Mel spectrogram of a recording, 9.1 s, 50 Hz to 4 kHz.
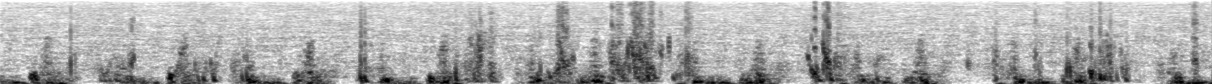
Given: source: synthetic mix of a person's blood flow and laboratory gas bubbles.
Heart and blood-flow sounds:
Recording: Doppler ultrasound of blood flow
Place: precordium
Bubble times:
0.49-0.60 s: bubbles
0.72-1.03 s: bubbles
1.42-1.65 s: bubbles
1.78-1.90 s: bubbles
2.67-2.79 s: bubbles
3.37-3.77 s: bubbles
4.01-4.34 s: bubbles
4.55-5.23 s: bubbles
6.03-6.37 s: bubbles
6.54-6.64 s: bubbles
7.24-7.28 s: bubbles
7.43-7.50 s: bubbles
7.75-7.83 s: bubbles
7.97-8.50 s: bubbles
8.93-9.00 s: bubbles
From the record:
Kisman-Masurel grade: 242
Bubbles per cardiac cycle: several, 3 to 8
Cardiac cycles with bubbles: 100%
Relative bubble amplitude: moderate (0.250 to 0.450)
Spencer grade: 3 (all of the cardiac periods contain showers or single bubble signals, but not dominating or overriding the cardiac motion signals)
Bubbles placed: only in the low amplitude regions of the cardiac cycle

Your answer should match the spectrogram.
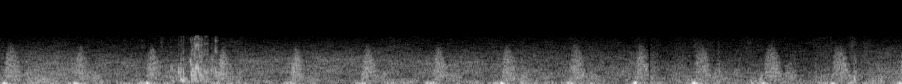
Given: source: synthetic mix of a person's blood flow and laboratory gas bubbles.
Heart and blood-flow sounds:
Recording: Doppler ultrasound of blood flow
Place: subclavian vein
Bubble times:
1.67-2.21 s: bubbles
From the record:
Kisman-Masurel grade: 212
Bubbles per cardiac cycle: several, 3 to 8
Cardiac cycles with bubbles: 1 to 10%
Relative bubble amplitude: moderate (0.250 to 0.450)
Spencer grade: 1 (occasional bubble signal discernible with the cardiac motion signal, with majority of cardiac periods free of bubbles)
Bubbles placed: anywhere in the cardiac cycle

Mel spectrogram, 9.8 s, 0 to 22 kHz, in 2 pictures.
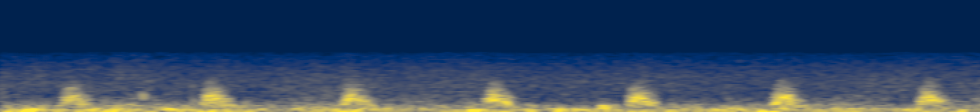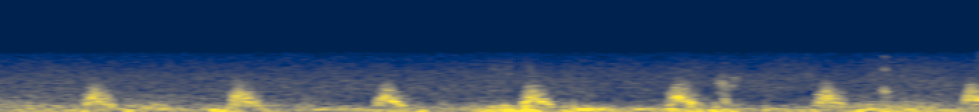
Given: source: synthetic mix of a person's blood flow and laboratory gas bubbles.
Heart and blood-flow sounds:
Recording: Doppler ultrasound of blood flow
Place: subclavian vein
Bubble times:
0.69-0.76 s: bubbles
0.94-1.00 s: bubbles
6.04-6.10 s: bubbles
8.45-8.61 s: bubbles
9.30-9.38 s: bubbles
9.41-9.46 s: bubbles
From the record:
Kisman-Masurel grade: 121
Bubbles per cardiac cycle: 1 to 2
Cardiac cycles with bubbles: 10 to 50%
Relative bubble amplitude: barely perceptible (0.100 to 0.250)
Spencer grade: 2 (many but less than half of the cardiac periods contain bubble signals, singularly or in groups)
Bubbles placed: anywhere in the cardiac cycle

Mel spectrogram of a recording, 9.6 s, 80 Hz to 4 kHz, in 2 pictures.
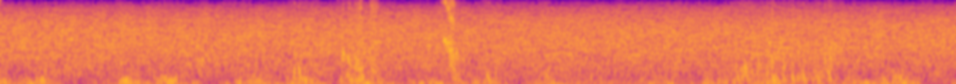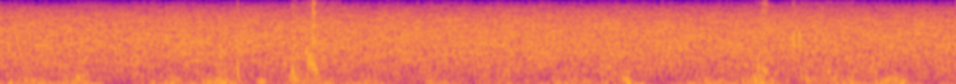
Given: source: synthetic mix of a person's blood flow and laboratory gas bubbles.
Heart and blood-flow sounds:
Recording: Doppler ultrasound of blood flow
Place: precordium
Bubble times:
1.44-1.60 s: bubbles
1.67-1.94 s: bubbles
2.19-2.34 s: bubbles
2.41-2.52 s: bubbles
2.68-2.78 s: bubbles
3.65-4.22 s: bubbles
5.94-6.48 s: bubbles
8.46-9.21 s: bubbles
From the record:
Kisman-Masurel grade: 222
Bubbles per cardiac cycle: several, 3 to 8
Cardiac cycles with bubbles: 10 to 50%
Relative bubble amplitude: moderate (0.250 to 0.450)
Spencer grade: 2 (many but less than half of the cardiac periods contain bubble signals, singularly or in groups)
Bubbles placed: anywhere in the cardiac cycle

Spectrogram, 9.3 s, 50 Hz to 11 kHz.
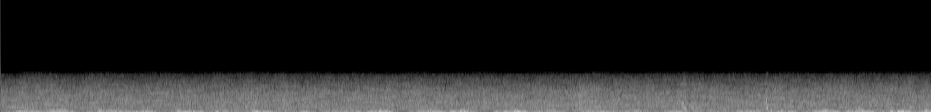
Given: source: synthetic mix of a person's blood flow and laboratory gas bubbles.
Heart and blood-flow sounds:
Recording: Doppler ultrasound of blood flow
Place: precordium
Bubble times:
6.81-7.03 s: bubbles
7.59-8.00 s: bubbles
From the record:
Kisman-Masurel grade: 122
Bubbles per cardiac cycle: 1 to 2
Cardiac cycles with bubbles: 10 to 50%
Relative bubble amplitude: moderate (0.250 to 0.450)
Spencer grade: 2 (many but less than half of the cardiac periods contain bubble signals, singularly or in groups)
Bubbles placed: anywhere in the cardiac cycle

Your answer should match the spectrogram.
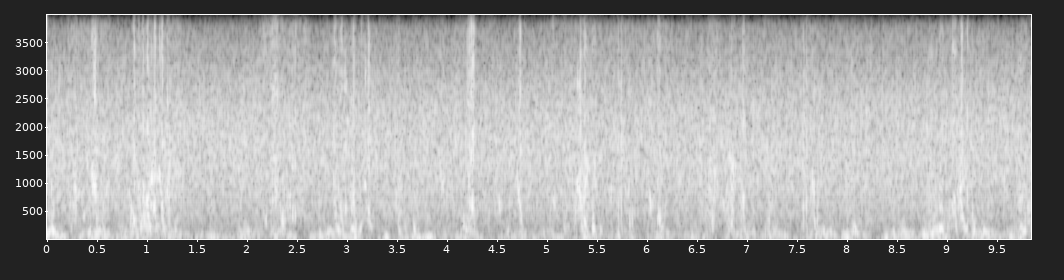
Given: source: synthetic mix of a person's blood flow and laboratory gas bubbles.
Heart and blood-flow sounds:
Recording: Doppler ultrasound of blood flow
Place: precordium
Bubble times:
0.01-0.10 s: bubbles
0.19-0.64 s: bubbles
0.78-1.35 s: bubbles
2.11-2.61 s: bubbles
2.84-3.29 s: bubbles
3.47-3.75 s: bubbles
3.92-4.00 s: bubbles
4.12-4.34 s: bubbles
4.50-4.60 s: bubbles
4.66-4.85 s: bubbles
5.06-5.58 s: bubbles
5.61-5.88 s: bubbles
6.00-6.21 s: bubbles
6.50-7.01 s: bubbles
7.18-7.26 s: bubbles
7.53-7.75 s: bubbles
8.76-9.30 s: bubbles
9.56-9.60 s: bubbles
9.70-9.85 s: bubbles
From the record:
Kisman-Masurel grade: 232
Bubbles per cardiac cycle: several, 3 to 8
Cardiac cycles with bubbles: 50 to 99%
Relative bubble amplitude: moderate (0.250 to 0.450)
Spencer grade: 3 (all of the cardiac periods contain showers or single bubble signals, but not dominating or overriding the cardiac motion signals)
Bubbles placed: anywhere in the cardiac cycle

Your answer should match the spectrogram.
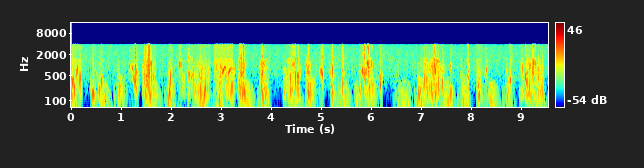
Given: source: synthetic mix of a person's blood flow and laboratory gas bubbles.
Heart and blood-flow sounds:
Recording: Doppler ultrasound of blood flow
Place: precordium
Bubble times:
0.00-0.23 s: bubbles
0.38-0.65 s: bubbles
1.14-1.36 s: bubbles
1.40-1.71 s: bubbles
1.94-2.02 s: bubbles
2.12-2.77 s: bubbles
2.85-3.27 s: bubbles
3.32-3.50 s: bubbles
3.76-3.97 s: bubbles
4.23-4.60 s: bubbles
4.67-4.81 s: bubbles
4.95-5.07 s: bubbles
5.16-5.30 s: bubbles
5.40-5.48 s: bubbles
5.75-6.03 s: bubbles
6.15-6.23 s: bubbles
6.97-7.48 s: bubbles
7.56-7.64 s: bubbles
7.90-7.98 s: bubbles
8.09-8.23 s: bubbles
8.26-8.34 s: bubbles
8.74-8.83 s: bubbles
8.96-9.46 s: bubbles
From the record:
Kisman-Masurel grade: 243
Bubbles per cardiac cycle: several, 3 to 8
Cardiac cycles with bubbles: 100%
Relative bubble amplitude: loud (0.450 to 0.775)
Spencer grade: 3 (all of the cardiac periods contain showers or single bubble signals, but not dominating or overriding the cardiac motion signals)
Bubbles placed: anywhere in the cardiac cycle

